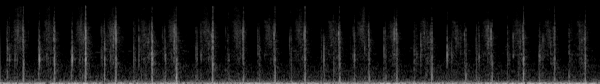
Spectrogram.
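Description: Tarot deck being shuffled by hand between draws: a quick, unbroken run of crisp card clicks, many a second.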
